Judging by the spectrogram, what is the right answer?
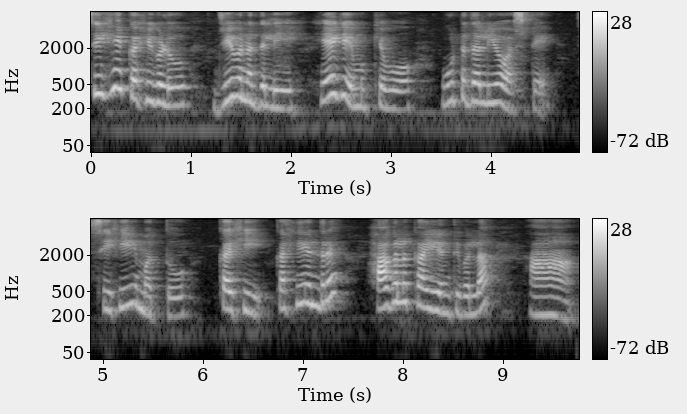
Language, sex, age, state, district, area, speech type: Kannada, female, 60+, Karnataka, Bangalore Rural, rural, spontaneous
